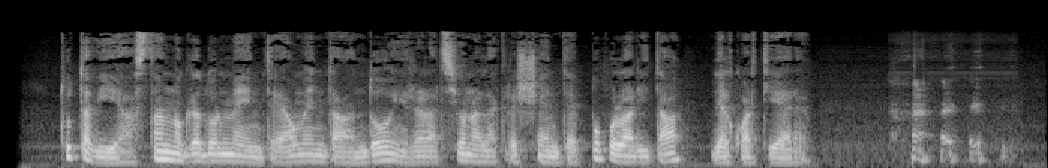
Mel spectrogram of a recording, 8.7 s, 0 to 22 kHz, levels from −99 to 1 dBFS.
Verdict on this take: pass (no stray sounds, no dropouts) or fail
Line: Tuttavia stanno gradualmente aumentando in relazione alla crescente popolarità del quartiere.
fail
